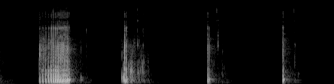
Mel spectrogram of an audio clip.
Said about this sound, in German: Jetzt habe ich mal einen Schluck Wasser nehmen müssen.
